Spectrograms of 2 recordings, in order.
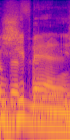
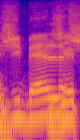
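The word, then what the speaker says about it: Giébel: Comment on prononce son nom? Gibel. – Gibel. – Faut allonger le J-E-B-E-L. Ça s'écrit J-I-E-B-E-L. – J-I-E-B-E-L chez Fleuve Noir, un bouquin qui a été publié en 2013.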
